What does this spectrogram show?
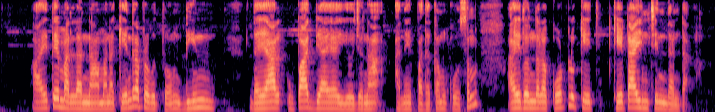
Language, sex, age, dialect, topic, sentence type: Telugu, female, 25-30, Telangana, banking, statement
